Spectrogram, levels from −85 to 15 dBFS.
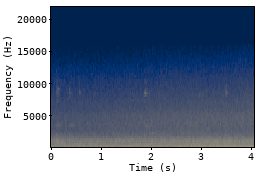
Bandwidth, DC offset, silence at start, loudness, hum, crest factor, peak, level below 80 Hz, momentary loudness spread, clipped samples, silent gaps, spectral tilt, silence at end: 13.5 kHz; under 0.1%; 0 s; -28 LUFS; none; 14 dB; -12 dBFS; -32 dBFS; 4 LU; under 0.1%; none; -6.5 dB/octave; 0 s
